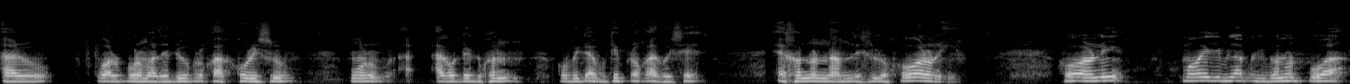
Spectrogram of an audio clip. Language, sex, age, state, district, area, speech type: Assamese, male, 60+, Assam, Udalguri, rural, spontaneous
